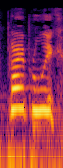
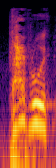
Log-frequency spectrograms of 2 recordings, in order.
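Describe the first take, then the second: First: "Bleib ruhig" said much higher, like a sharp reminder; high call to calm. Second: Said in the usual way. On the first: Shown as a demonstration. Preacher telling himself to stay calm, pitched high. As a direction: lift the pitch on "Bleib ruhig" to jolt the listener.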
